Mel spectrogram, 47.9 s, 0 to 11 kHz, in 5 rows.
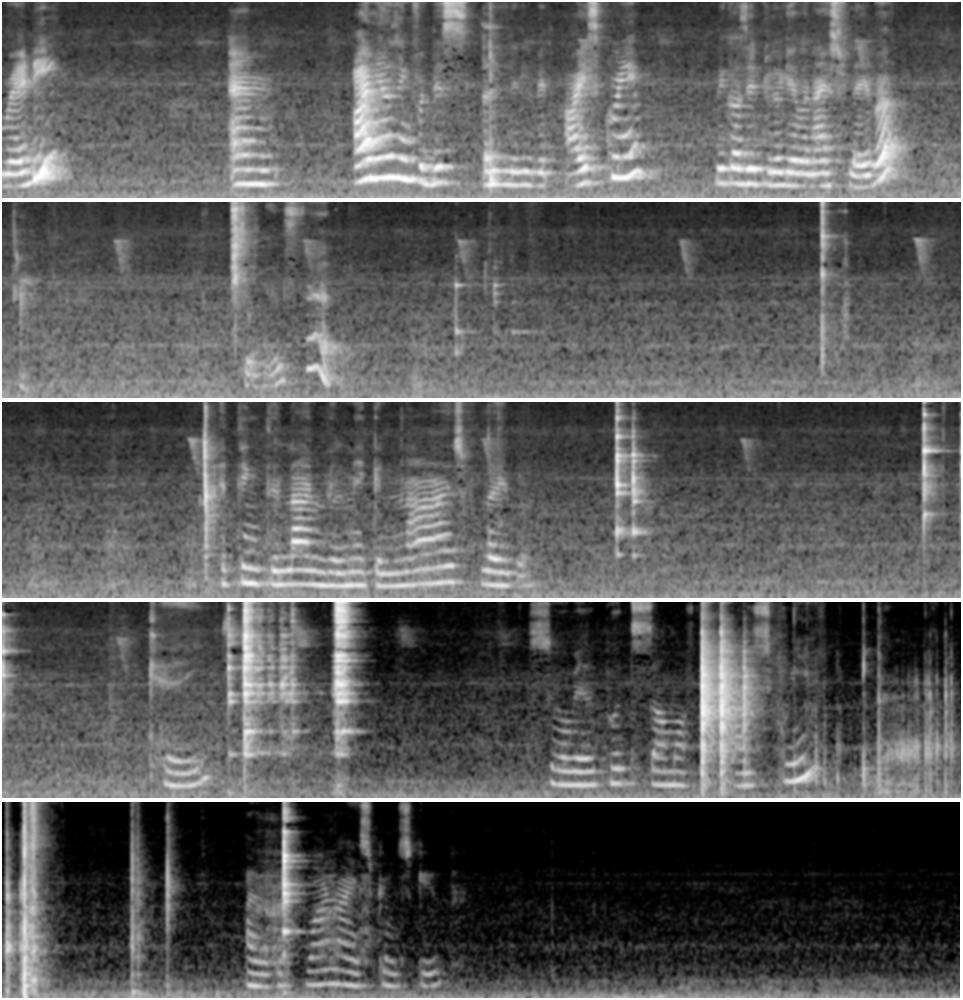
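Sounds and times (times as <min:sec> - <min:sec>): low steady hiss: 0:00.0 - 0:47.9
metal spoon clinking on glass dish: 0:25.3 - 0:25.7, 0:28.4 - 0:29.0, 0:31.0 - 0:32.4
plastic lid crinkling and clicking: 0:37.0 - 0:38.8.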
